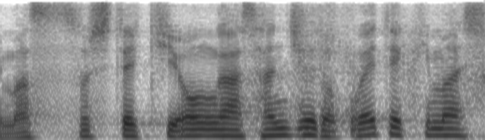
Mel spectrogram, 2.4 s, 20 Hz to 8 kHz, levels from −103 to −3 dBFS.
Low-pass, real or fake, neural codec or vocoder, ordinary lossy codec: 7.2 kHz; fake; codec, 24 kHz, 0.9 kbps, DualCodec; none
